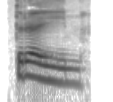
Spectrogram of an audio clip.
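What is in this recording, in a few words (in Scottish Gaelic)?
"druim", Scottish Gaelic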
